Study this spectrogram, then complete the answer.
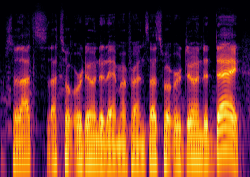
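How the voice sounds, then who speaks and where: A man's voice: lowish voice, a little fast, a bit bright, faint music behind. Chatty young man streaming casually. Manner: upbeat, chatty, greets viewers by name. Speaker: live streamer. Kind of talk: casual live-stream chat while gaming. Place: room at home.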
